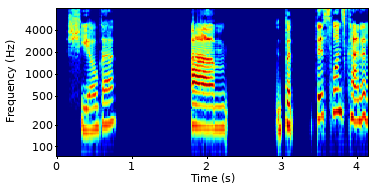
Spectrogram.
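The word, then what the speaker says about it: síoga: So it's a changeling, but the Irish word for it is Shioga. And so it's spelled Sioga, Shioga.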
